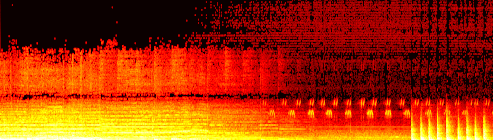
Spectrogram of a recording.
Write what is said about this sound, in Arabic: من ذا الذي يطرق الباب في أول هذا الليل؟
